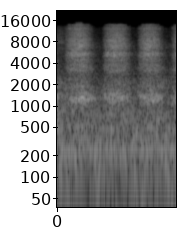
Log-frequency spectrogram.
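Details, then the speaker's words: Outdoor condenser fan motor of an HVAC air conditioner, spun slowly by hand: soft rhythmic scraping swish about twice a second because the rain guard was pushed down the shaft and rubs the motor body; harmless but annoying, fixed by prying the guard up. "but what's happening is this little rain guard got pushed down and it's rubbing against the motor and it's not really going to hurt or anything but when you turn it on it's going to make a really annoying sound"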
